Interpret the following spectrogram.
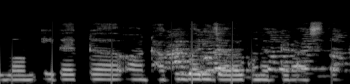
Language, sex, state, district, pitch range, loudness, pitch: Bengali, female, West Bengal, North 24 Parganas, 220-240 Hz, -27 LUFS, 230 Hz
